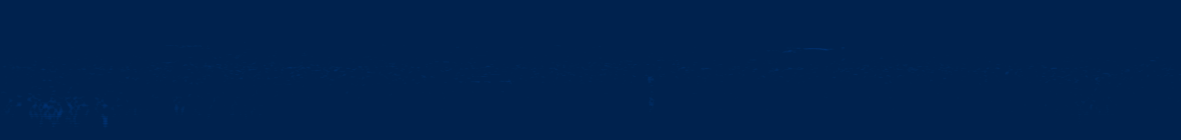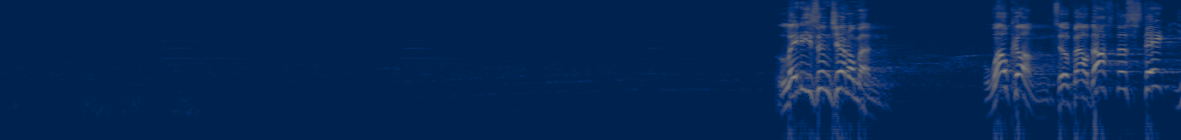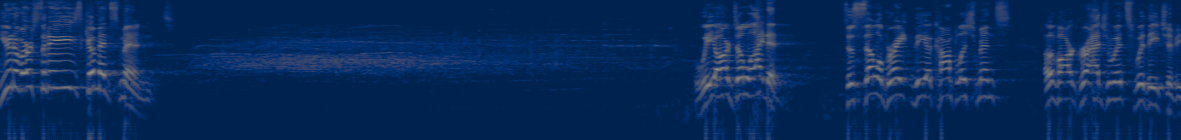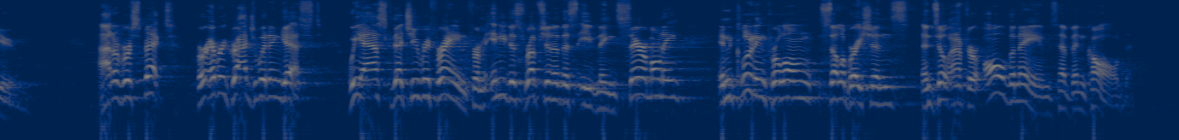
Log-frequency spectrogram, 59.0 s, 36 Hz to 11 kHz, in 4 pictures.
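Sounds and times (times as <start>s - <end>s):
faint background hiss: 0.0s - 59.0s
crowd applauding and cheering: 26.1s - 27.2s, 31.7s - 38.3s.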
